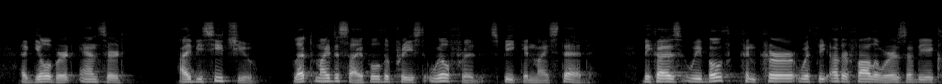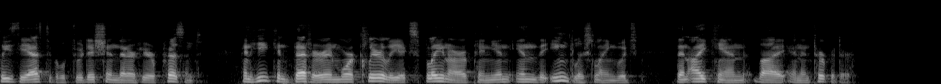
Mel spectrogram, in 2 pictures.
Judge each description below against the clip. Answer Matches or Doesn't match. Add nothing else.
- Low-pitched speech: Matches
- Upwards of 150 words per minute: Matches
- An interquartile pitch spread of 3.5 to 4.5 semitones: Doesn't match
